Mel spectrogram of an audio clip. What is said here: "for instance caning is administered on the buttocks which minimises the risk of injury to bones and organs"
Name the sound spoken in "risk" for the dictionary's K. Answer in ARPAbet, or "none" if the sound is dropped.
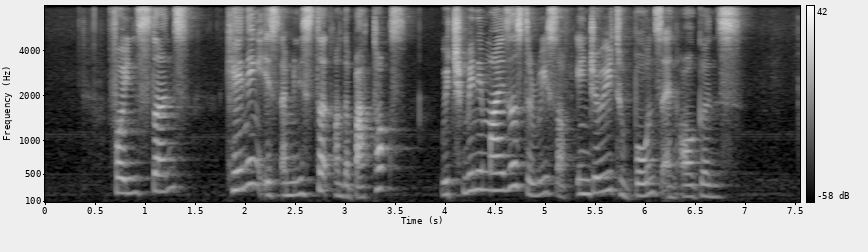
none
